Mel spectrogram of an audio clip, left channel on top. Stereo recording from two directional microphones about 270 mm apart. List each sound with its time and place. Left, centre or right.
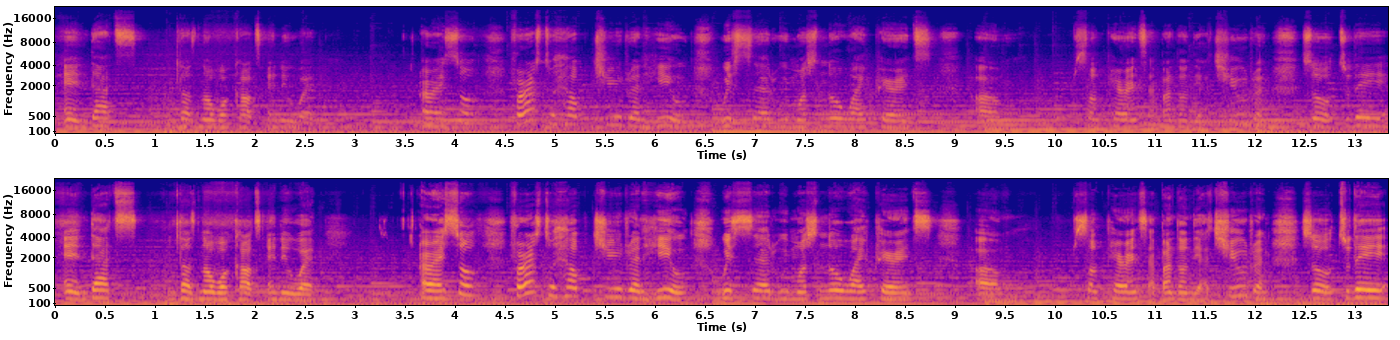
0.1 s speech: centre
3.6 s speech: right
4.6 s speech: centre
13.0 s speech: right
